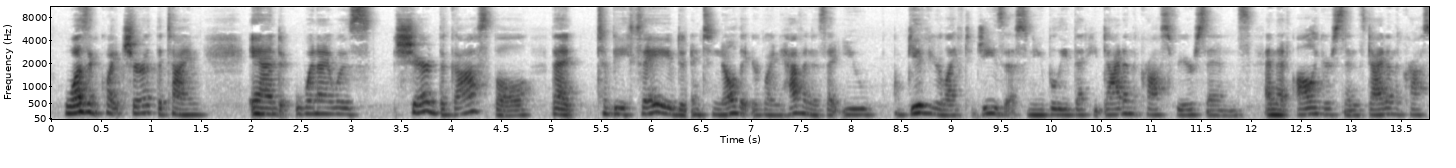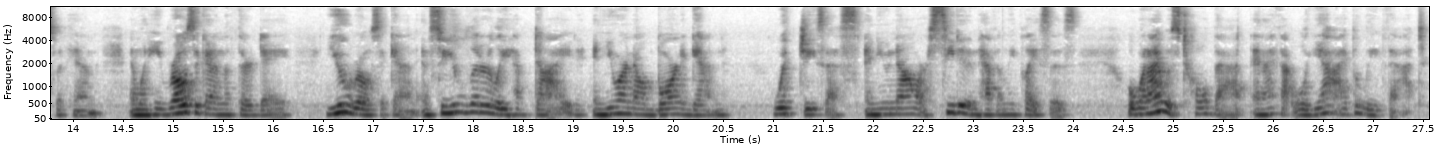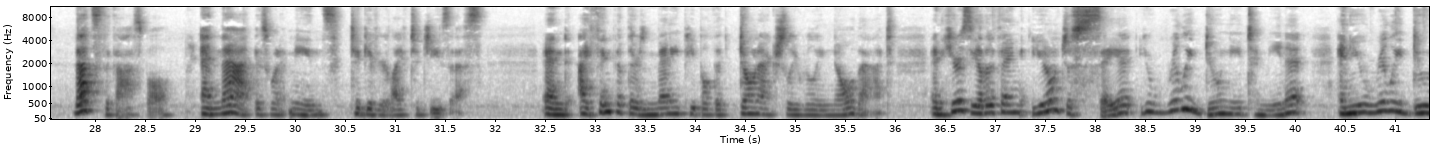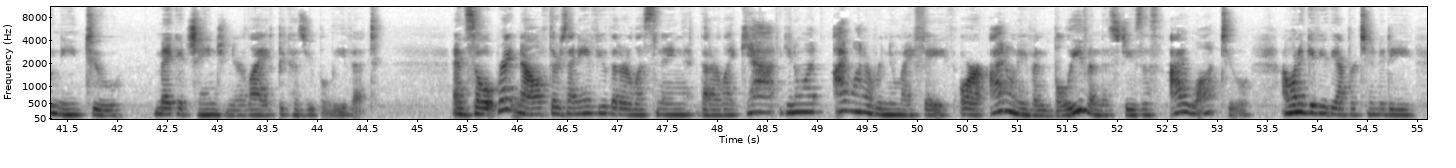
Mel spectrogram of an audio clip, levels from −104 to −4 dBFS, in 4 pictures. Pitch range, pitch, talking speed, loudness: 155-195 Hz, 165 Hz, 225 wpm, -28 LUFS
